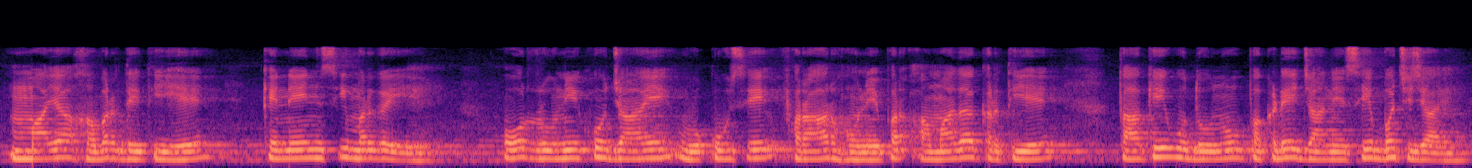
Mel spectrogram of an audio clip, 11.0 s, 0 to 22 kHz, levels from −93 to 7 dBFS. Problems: constant background noise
